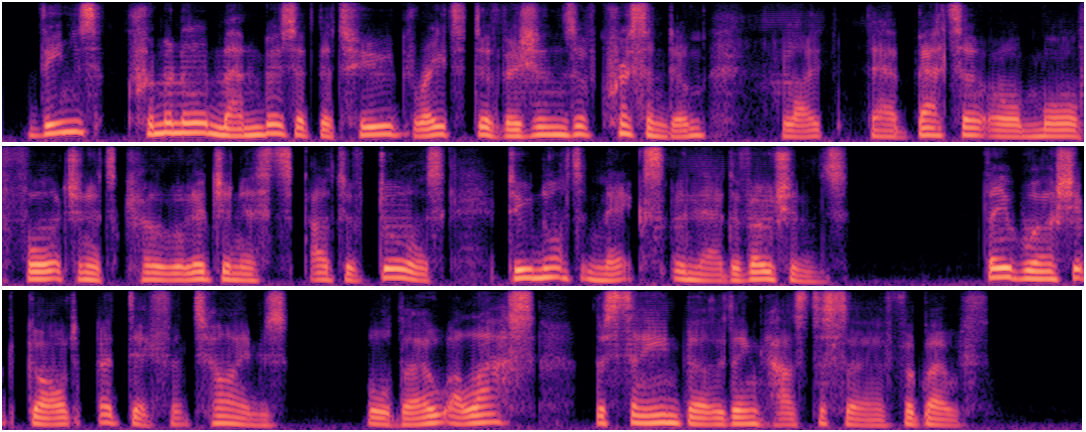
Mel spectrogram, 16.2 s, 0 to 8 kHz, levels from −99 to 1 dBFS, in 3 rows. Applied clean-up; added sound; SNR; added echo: neural diffusion model UNIVERSE++.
